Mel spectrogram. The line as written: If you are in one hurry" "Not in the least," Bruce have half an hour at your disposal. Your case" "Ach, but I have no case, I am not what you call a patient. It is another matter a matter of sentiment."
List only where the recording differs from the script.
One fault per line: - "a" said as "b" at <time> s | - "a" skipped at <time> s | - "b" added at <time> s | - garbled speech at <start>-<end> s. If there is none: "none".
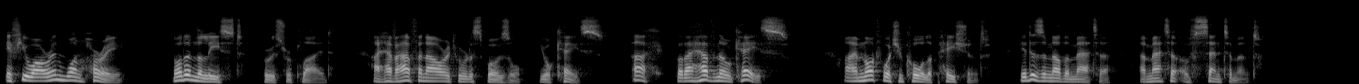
- "replied I" added at 2.9 s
